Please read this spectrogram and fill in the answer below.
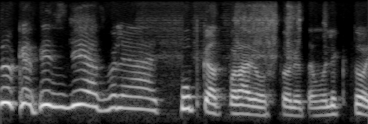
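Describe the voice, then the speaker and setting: A man at a moderate pace with lively intonation. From Vladivostok, Russia. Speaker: video chat user. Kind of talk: casual chat, heavy swearing. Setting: video chat. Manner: swearing, emotional. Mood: animated, swearing, complaining. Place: home room. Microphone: webcam.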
